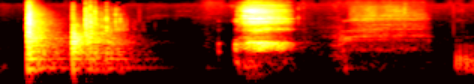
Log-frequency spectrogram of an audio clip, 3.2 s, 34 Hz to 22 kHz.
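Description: An Infinix Note 60 Pro smartphone, with a Gorilla Glass 7i front and a plastic back, is dropped screen-first from about 3 to 4 feet. Two sharp thunks land in quick succession, followed by softer, noisier sounds. The phone comes through undamaged, with nothing sounding loose or broken.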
